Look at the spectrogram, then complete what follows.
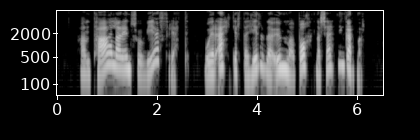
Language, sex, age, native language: Icelandic, female, 20-29, Icelandic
